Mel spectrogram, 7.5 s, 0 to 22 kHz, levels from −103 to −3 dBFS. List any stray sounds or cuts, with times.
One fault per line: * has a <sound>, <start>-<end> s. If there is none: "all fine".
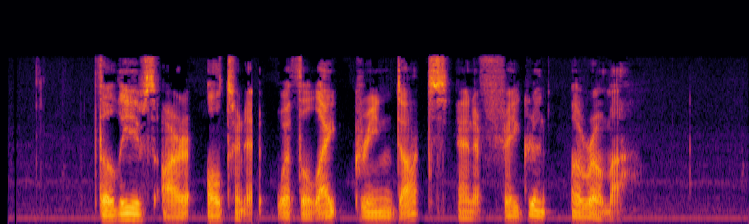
* has a dropout, 2.5-2.6 s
